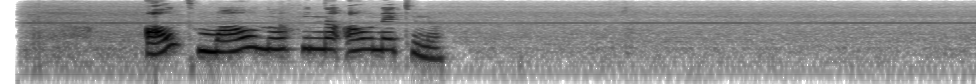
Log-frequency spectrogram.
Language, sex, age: Icelandic, female, 40-49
